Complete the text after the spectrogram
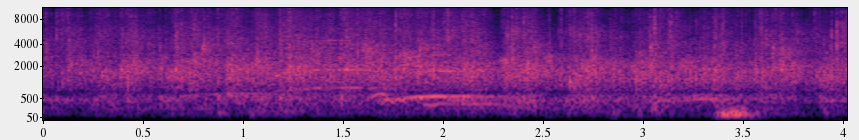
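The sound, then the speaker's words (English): An audience claps a guest steadily and fairly loudly for about four seconds, a dense, even wash of many hands, with a faint cheer or whoop rising briefly in the middle. “All right, can we give our guest a huge round of applause?”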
